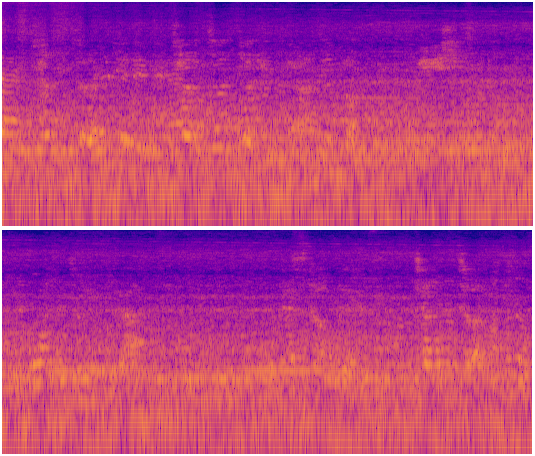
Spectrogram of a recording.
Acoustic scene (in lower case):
subway train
